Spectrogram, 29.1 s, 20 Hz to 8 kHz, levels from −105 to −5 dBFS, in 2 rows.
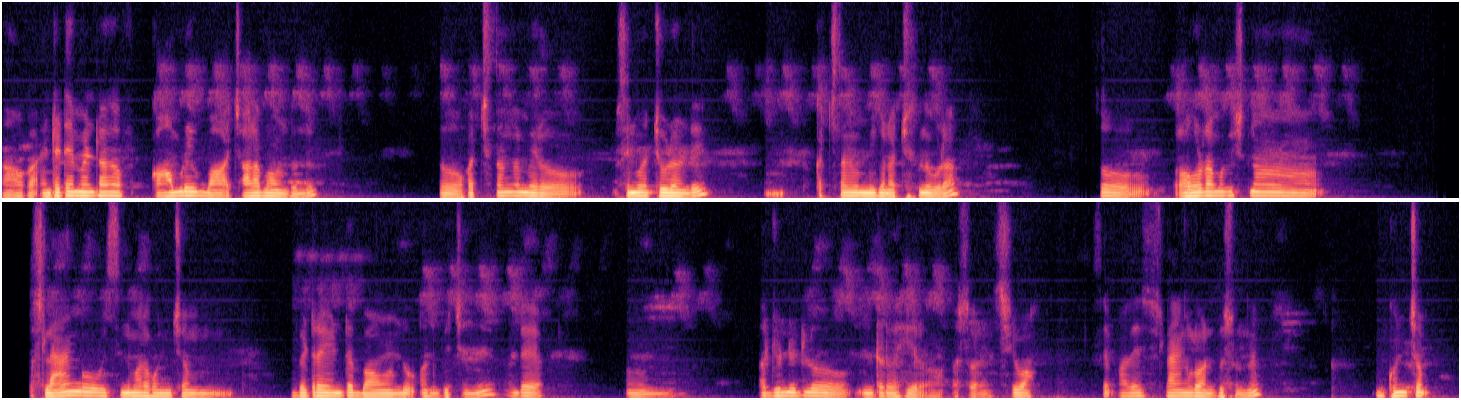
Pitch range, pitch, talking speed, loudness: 110-135 Hz, 125 Hz, 80 wpm, -19 LUFS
